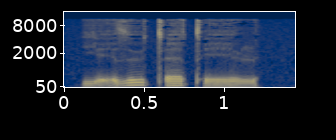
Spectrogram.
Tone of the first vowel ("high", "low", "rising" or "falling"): low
